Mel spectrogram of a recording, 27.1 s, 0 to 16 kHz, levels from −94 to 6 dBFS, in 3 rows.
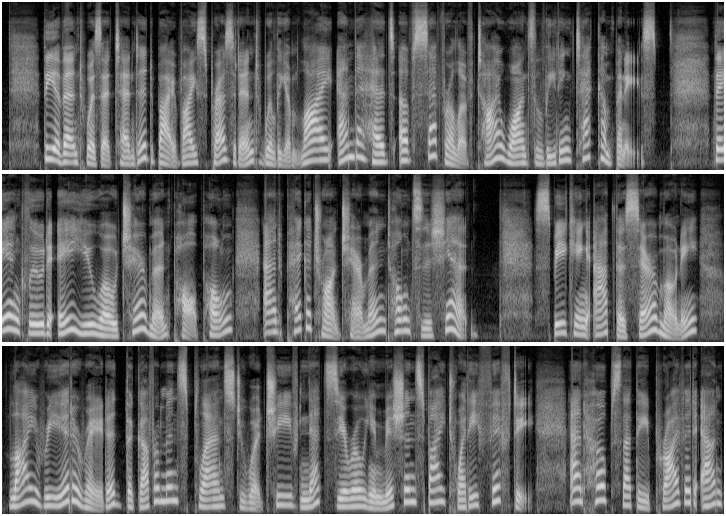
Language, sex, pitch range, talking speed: English, female, 170-265 Hz, 115 wpm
